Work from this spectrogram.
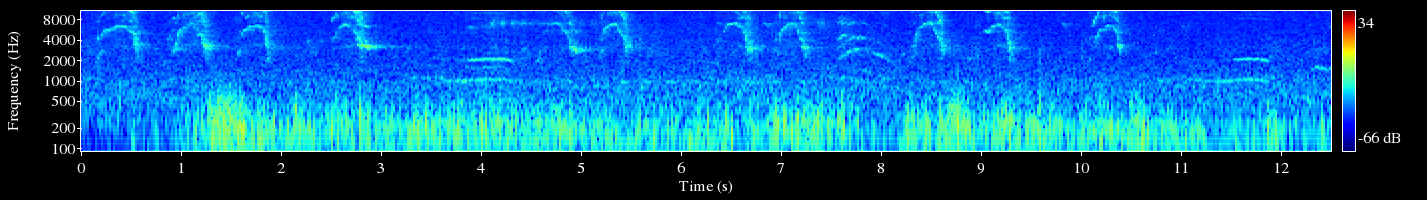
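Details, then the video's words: Little monkey RAIN cries loudly from a tree, sadly asking mother RANY for milk; shrill, arching squeals come in quick clusters with brief pauses, while low rumbling noise runs beneath. "Little Monkey RAIN cries loudly on the tree so sad asking for milk Mama RANY"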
